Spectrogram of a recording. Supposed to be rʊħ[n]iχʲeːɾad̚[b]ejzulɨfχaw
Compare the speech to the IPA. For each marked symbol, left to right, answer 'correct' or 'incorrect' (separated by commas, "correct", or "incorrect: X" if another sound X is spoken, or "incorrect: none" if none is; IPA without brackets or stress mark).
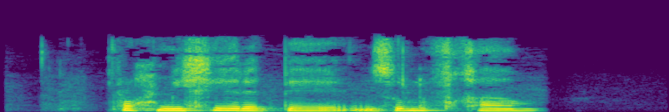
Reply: incorrect: m, correct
